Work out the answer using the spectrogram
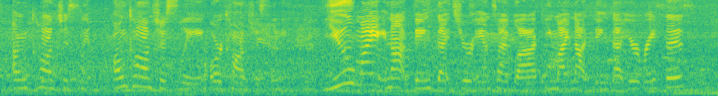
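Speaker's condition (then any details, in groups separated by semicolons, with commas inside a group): No condition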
